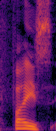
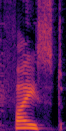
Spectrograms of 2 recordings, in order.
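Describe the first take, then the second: First: The word ends without any T sound. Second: The word ends with a clear T sound. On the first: "you can say Feist without the T sound"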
